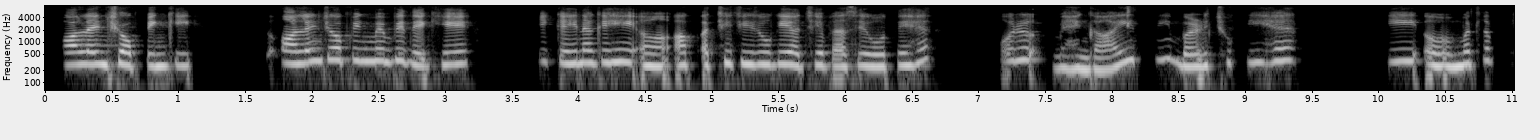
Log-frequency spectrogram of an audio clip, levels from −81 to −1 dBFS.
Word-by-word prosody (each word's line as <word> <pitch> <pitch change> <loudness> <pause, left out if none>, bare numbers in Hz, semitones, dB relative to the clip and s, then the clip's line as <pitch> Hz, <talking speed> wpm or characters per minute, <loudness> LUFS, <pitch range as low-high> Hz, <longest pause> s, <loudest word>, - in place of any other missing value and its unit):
online 285 0 +5
shopping 270 -3 +3
की, 265 0 -3 0.6
तो - - -17
online 310 +3 +4
shopping 365 -1 +1
में 345 -1 +1
भी 355 +1 +2
देखिए 285 0 +1 0.5
कि 335 - -8
कहीं 300 -1 +1
न 315 0 +2
कहीं 320 +1 +2
अ, 315 - -2
आप 265 +1 +1
अच्छी 310 - -2
चीज़ों 285 -1 -1
के 290 +1 +3
अच्छे 275 +1 -1
पैसे 265 0 -2
होते 250 +1 0
हैं 315 +7 -2 0.5
और 360 +1 -1 0.2
महँगाई 220 +2 0
इतनी 370 +1 -6
बढ़ 250 0 +3
चुकी 315 +4 -9
है 345 +3 -1 0.7
कि 340 +1 -1
अ, - - -4
मतलब 280 +6 +1
290 Hz, 170 wpm, -25 LUFS, 265-335 Hz, 0.7 s, online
